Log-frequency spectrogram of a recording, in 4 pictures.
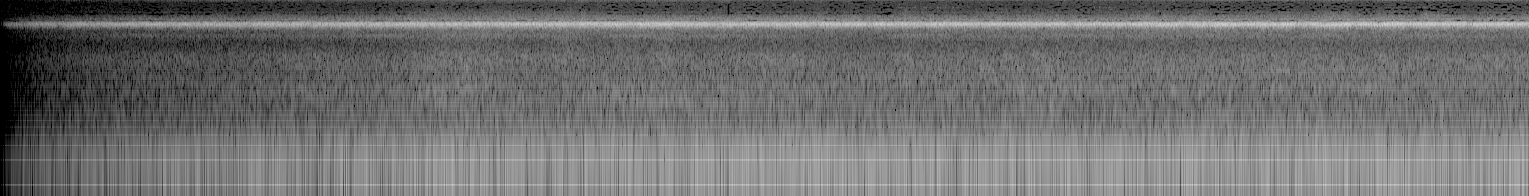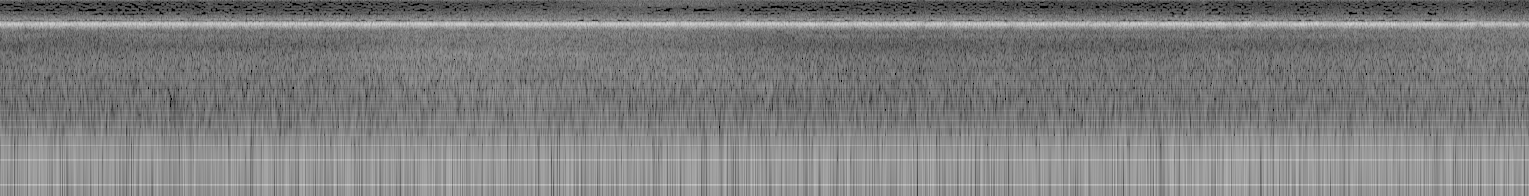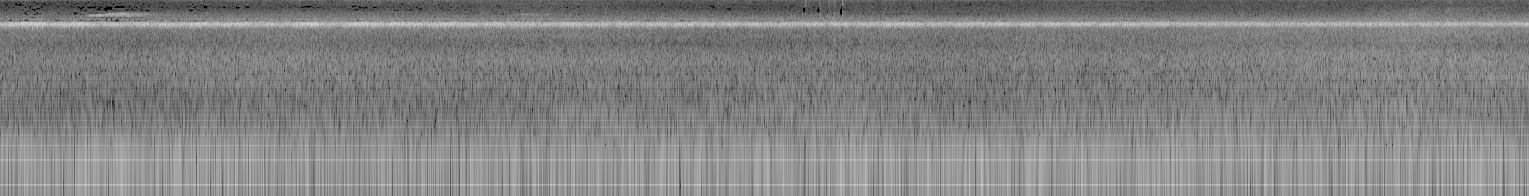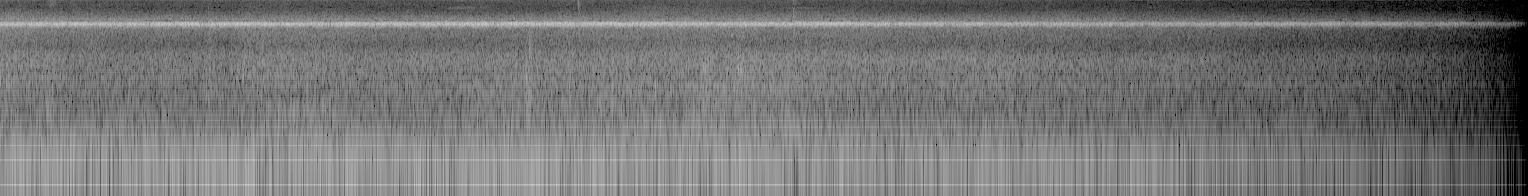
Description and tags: The sound of cicada in the trees after dusk outside of Zaim art lab, Yokohama, Japan.
cicada, insect, japan, nature, trill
